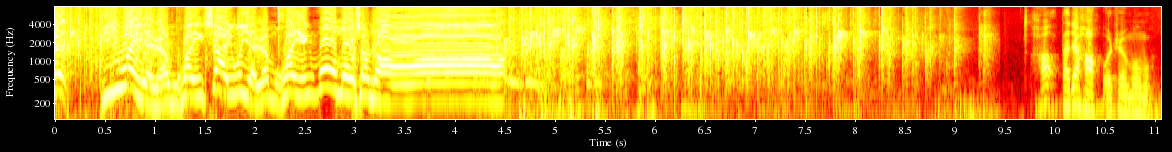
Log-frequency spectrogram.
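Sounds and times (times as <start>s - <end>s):
audience applause and clapping: 0.0s - 1.5s, 4.3s - 9.5s
speech: 0.5s - 5.3s, 9.8s - 11.0s.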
